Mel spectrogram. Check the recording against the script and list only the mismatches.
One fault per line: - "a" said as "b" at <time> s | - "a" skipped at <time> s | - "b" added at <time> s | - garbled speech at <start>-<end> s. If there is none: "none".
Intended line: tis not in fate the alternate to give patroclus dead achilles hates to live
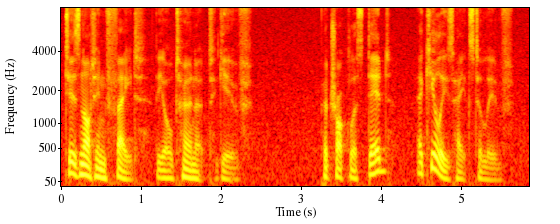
none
